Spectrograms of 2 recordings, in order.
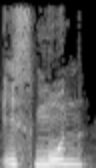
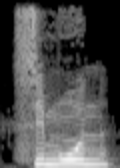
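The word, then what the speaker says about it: اسم: Et que le mot ism en arabe qui veut dire le nom, il a 6 manières d'être prononcé en arabe. Tu peux dire ismoun, simoun, simoun. Tu peux dire aussi sima.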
